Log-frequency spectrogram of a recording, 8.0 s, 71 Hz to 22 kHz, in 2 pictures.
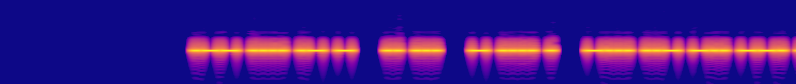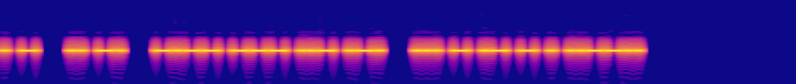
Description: Morse code, heard as a keyed tone, about 50 wpm, 700 Hz. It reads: WHAT IS THE BUDGET IN YOUR STATE?
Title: Sentences from Top 1200 Words 50wpm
